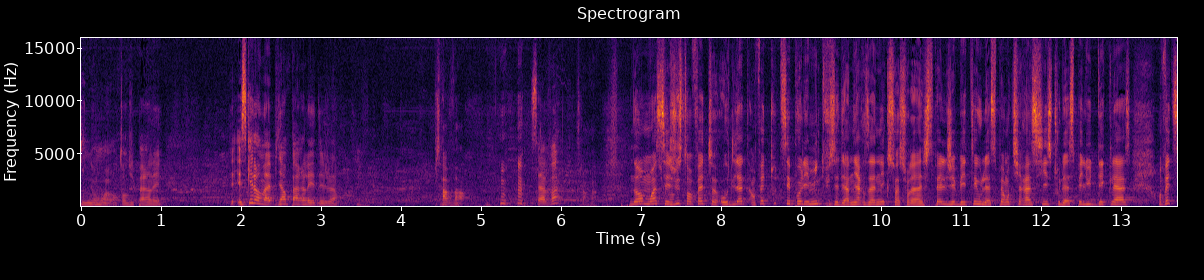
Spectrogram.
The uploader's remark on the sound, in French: Toute l'équipe du Lobby s'est donné rendez-vous une dernière fois au Dock B à Pantin pour une marche des fiertés radiophonique ! Trois heures d'émission, en direct, et en public, au Dock B à Pantin. Elles nous interprètent deux titres en live.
